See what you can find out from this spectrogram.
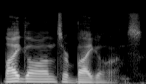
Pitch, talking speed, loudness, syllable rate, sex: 110 Hz, 125 wpm, -19 LUFS, 5.6 syllables/s, male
